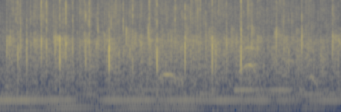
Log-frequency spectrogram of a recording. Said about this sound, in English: God, let's give a round of applause for what God has done tonight here.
